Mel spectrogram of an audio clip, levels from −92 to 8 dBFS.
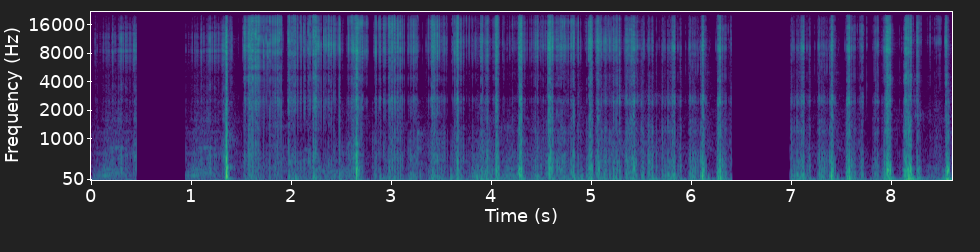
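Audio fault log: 0.46–1.35 s and 6.41–7.70 s, stream reconnect: the connection dropped, leaving about 0.47 s and 0.56 s of silence. A fresh decoder then picked up from a server resend, so the sound jumps back about 0.42 s and 0.73 s, repeating material, and eases in as the first frame fades in.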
